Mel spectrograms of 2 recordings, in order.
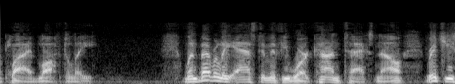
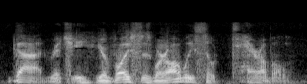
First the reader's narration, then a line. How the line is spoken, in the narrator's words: Bill groaned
